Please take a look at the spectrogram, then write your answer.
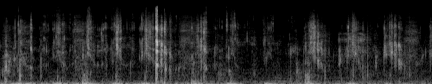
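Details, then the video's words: A French Bulldog eating indoors, with rapid wet crunching and chewing clicks, irregular bites across the whole stretch, one sharp loud crunch midway, faint whispering voice in the background. "MY DOG TRIES ASMR!! (Eating sounds)"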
